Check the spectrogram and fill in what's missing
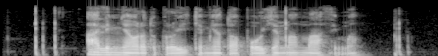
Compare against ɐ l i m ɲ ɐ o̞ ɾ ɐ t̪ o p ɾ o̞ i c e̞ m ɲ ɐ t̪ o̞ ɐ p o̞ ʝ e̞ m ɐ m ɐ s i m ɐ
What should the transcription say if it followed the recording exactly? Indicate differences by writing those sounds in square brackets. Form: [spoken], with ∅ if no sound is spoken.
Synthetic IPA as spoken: ɐ l i m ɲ ɐ o̞ ɾ ɐ t̪ o p ɾ o̞ i c e̞ m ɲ ɐ t̪ o̞ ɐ p o̞ ʝ e̞ m ɐ m ɐ [θ] i m ɐ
